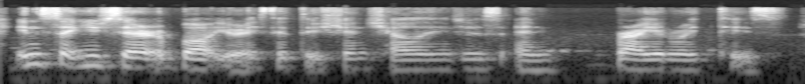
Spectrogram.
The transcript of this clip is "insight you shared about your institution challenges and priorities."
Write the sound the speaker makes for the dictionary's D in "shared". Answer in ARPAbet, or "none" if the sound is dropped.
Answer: none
